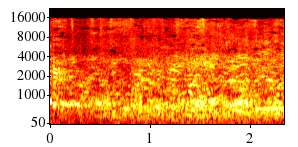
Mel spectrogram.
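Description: A crowd of many people talking and calling out over one another in a steady, loud babble.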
